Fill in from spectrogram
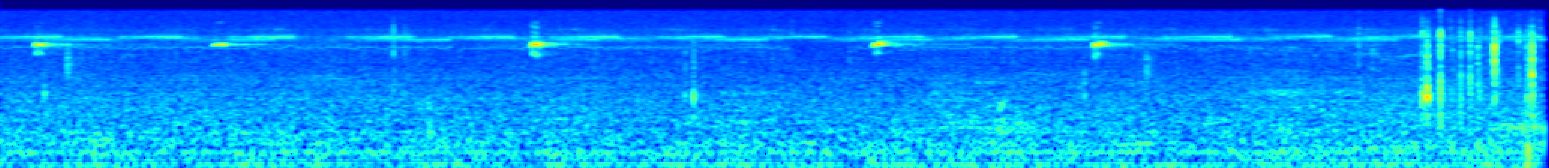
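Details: A male Daurian redstart, calling daily around a house, gives five thin, high, sharp call notes at irregular gaps of one to two seconds, over a steady high insect drone.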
